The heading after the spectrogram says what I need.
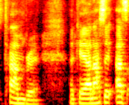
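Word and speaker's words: timbre: People call it timber, but it's not timber. It's pronounced as tambber.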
